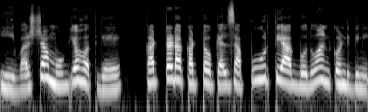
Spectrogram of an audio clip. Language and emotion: Kannada, happy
